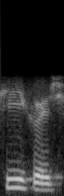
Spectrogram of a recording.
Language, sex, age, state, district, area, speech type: Kashmiri, male, 18-30, Jammu and Kashmir, Baramulla, rural, conversation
